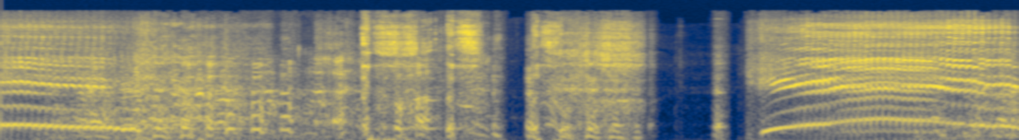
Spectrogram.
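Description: A close, loud coughing fit: a rapid run of harsh, rasping coughs between wheezy, strained voiced gasps, with a brief pause near the end before a final groaning breath.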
